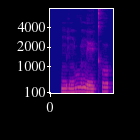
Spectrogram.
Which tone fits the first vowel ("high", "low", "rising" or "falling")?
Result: low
